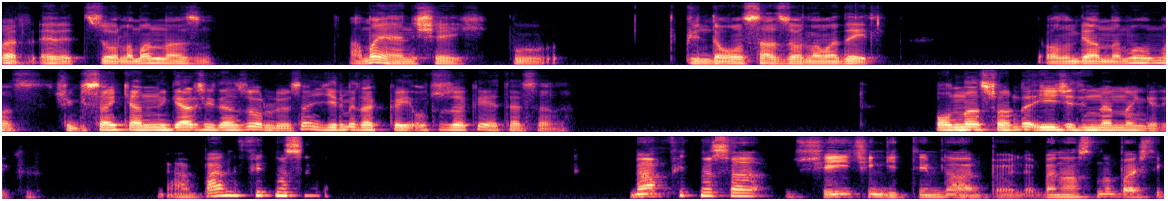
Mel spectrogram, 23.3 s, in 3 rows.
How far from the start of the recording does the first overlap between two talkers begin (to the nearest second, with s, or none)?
none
